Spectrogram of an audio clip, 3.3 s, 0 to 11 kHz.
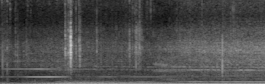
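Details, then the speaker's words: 2003 Dodge Grand Caravan 3.8 V6 idling in drive: steady low drone with thin whining hum from a bad alternator, which also caused false 18 mph speed readings; hum stops when alternator unplugged. "I don't know if you could hear that that humming sound you're a real bad humming noise look at there unplug the alternator and that quit too"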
